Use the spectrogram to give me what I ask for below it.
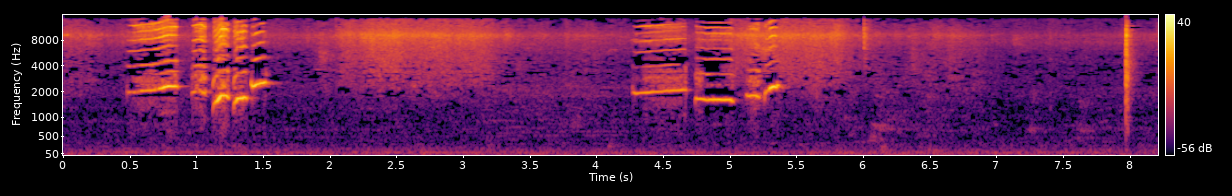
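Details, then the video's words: Female white-rumped shama, used to provoke male shamas into singing: two identical phrases, each a clear whistled note, a lower downslurred note, then short buzzy notes ending in an upward whistle, separated by a few seconds of quiet hiss. "Murai betina | Murai batu betina gacor terapi ampuh trotol & jantan macet bunyi"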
